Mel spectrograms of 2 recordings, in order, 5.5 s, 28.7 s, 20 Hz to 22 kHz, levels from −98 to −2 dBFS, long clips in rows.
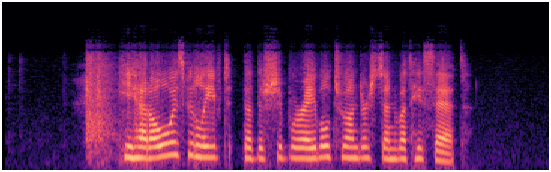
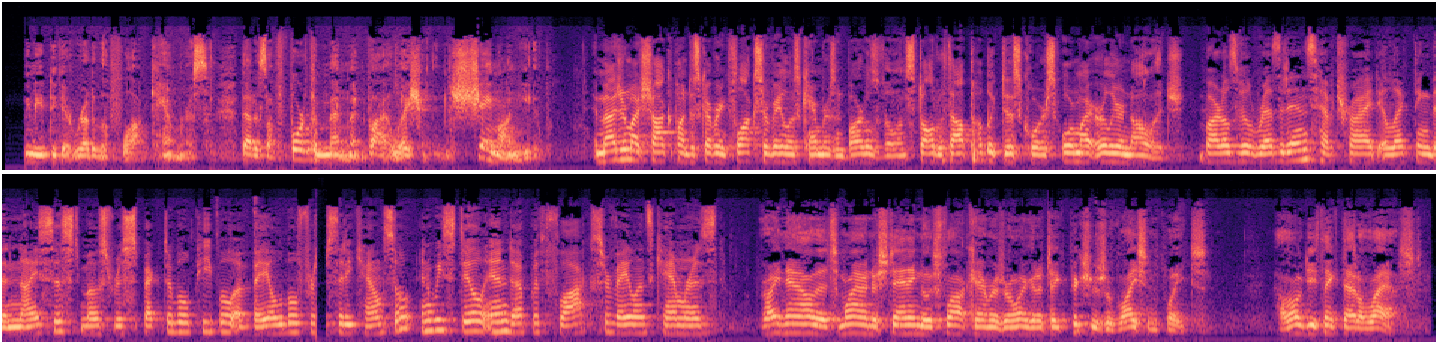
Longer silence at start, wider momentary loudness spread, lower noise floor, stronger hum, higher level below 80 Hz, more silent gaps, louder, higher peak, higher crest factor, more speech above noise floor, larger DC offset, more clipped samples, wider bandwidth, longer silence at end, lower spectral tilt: first, 0.8 s vs 0.25 s; first, 10 LU vs 7 LU; first, -71 dBFS vs -51 dBFS; neither; about the same, -64 dBFS vs -62 dBFS; neither; second, -20 LUFS vs -17 LUFS; about the same, -2 dBFS vs -2 dBFS; about the same, 20 dB vs 16 dB; first, 52 dB vs 33 dB; neither; neither; second, 9.2 kHz vs 13.5 kHz; first, 0.85 s vs 0.15 s; first, -3.5 dB/octave vs -2 dB/octave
